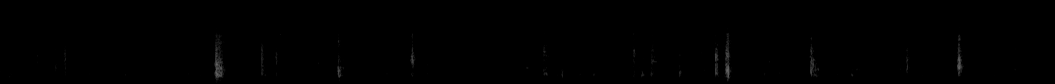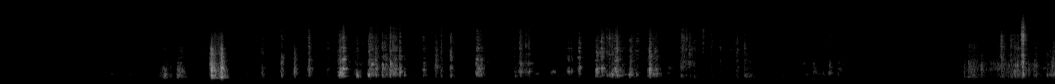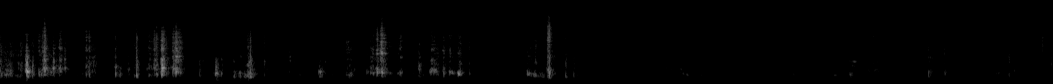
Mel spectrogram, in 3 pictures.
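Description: Household things being handled on a table: scattered light clicks and knocks, then two stretches of busy clattering about halfway in and again a little later, as containers and a stainless kettle are picked up and set down.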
